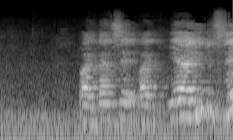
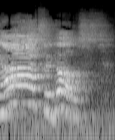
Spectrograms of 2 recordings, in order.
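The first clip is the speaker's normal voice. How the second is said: louder, higher, drawn-out cry of alarm; mock fright; 6 semitones higher, 8 dB louder, slower than usual. Retelling what the disciples were saying, mock scared cry. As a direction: imitate a startled yell, slowly. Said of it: "They thought Jesus was a ghost".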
